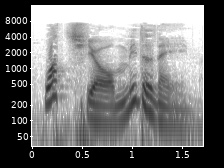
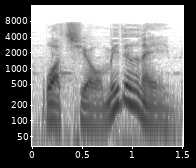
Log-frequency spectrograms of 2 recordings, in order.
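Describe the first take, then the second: No difference in how they are said.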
